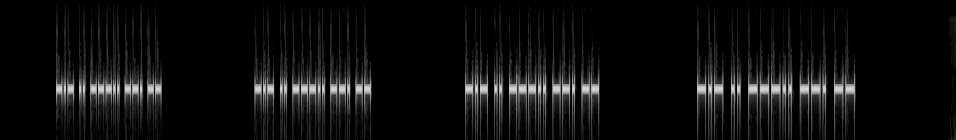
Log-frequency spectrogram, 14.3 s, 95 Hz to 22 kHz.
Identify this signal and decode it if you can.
Morse code, heard as a keyed tone, about 36 wpm, 700 Hz. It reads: KI8GM KI8GM KI8GM KI8GM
